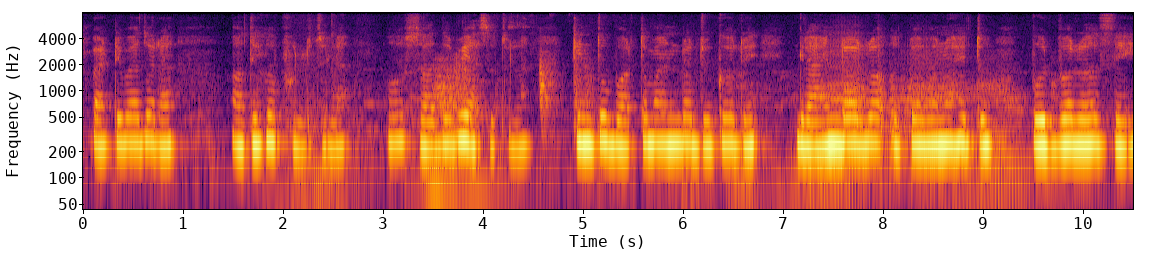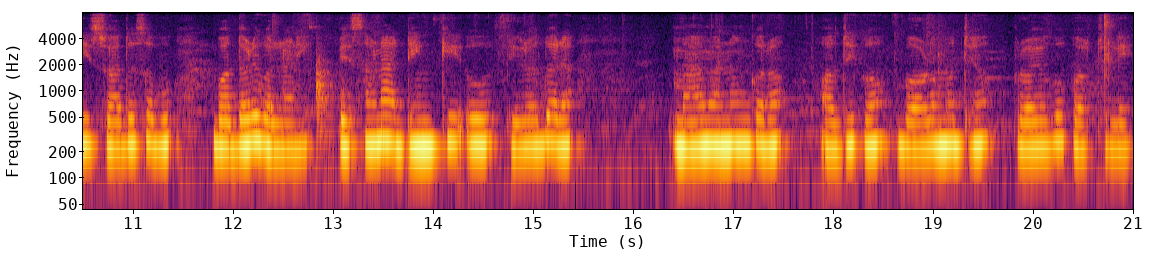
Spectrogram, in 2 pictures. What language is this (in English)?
Odia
